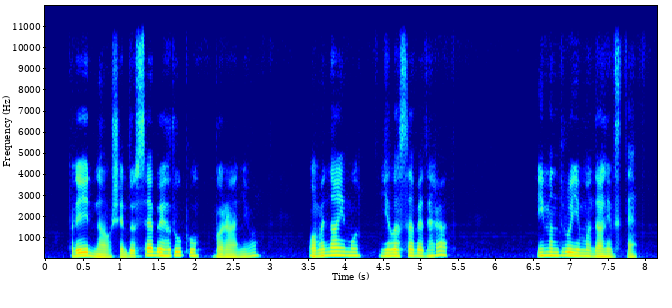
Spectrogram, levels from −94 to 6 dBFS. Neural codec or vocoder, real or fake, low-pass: codec, 24 kHz, 1.2 kbps, DualCodec; fake; 10.8 kHz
